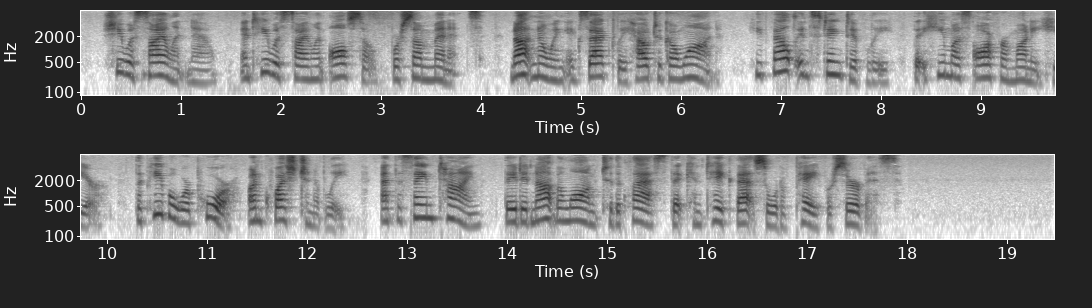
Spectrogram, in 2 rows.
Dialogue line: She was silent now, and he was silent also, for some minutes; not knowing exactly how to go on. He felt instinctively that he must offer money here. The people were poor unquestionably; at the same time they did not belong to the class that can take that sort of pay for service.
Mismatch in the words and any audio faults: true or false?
false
